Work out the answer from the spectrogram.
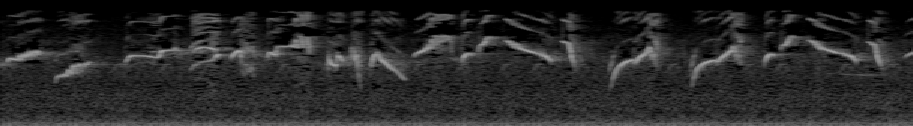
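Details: Oriental magpie-robin in "forest voice" song with "kéo thuốc lào" phrasing: varied bright whistles, steep downward swoops and rising slurs, and quick chirping trills, delivered in dense bursts with short gaps over six seconds.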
